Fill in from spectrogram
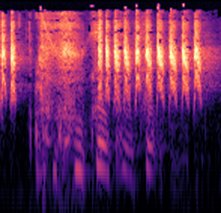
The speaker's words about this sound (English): This is the bird.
